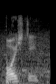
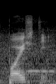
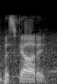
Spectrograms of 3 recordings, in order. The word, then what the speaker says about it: Boishti: Well, I believe the team name is Boishti. Yes. I was just told that was the correct pronunciation, was Boishti. I always prefer to call him Biscotti, but now that we actually know the proper name and show him a little respect and call him Boishti.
